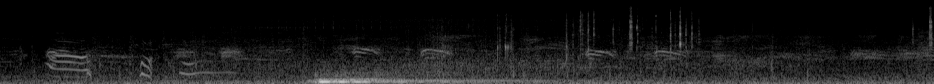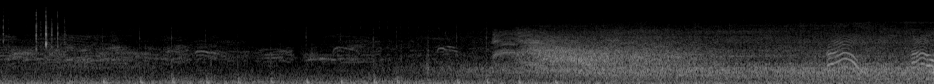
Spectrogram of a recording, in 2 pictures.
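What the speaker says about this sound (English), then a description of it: "These birds are weird." Birds caw and squawk in scattered bursts inside a cabin in the video game Alan Wake Remastered, with a heavy thud early on and a rushing wing-flutter swell near the end over a low eerie ambience.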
